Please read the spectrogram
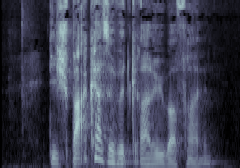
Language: German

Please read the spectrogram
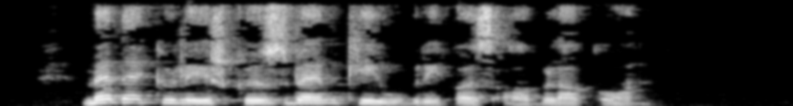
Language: Hungarian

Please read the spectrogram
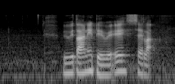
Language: Javanese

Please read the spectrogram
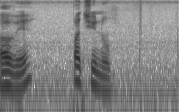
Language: Gujarati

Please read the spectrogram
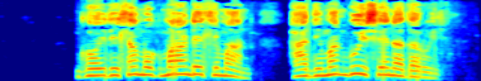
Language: Gawar-Bati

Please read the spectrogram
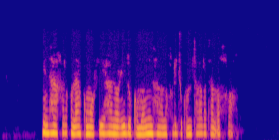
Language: Arabic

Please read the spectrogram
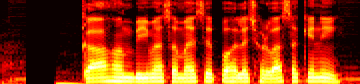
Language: Bhojpuri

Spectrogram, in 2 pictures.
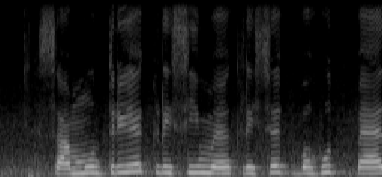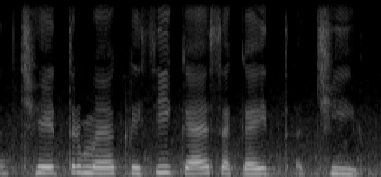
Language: Maithili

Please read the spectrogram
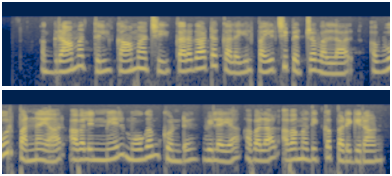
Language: Tamil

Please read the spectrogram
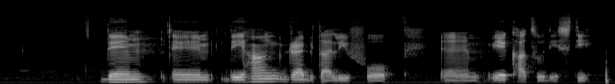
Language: Nigerian Pidgin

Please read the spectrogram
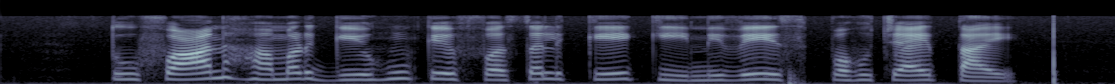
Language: Magahi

